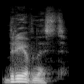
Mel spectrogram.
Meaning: 1. antiquity (time) 2. antiquities, virtu
- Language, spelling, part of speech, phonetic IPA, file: Russian, древность, noun, [ˈdrʲevnəsʲtʲ], Ru-древность.ogg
